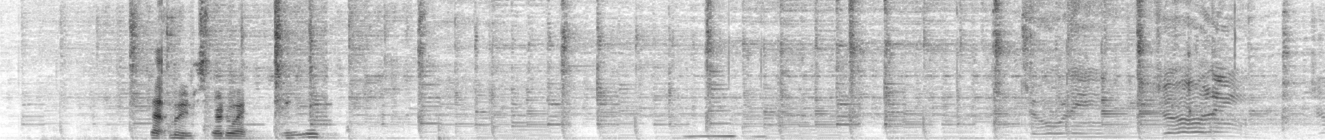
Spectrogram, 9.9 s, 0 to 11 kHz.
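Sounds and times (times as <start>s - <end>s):
speech: 1.1s - 2.6s
bright guitar lick with picked notes and bends: 5.0s - 6.5s.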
